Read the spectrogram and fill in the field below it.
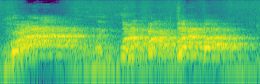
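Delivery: high, loud yelping wah sounds; loud cartoonish wah-wah noises; car wobble noise. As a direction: imitate the car swerving crooked. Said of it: "the car was like".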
